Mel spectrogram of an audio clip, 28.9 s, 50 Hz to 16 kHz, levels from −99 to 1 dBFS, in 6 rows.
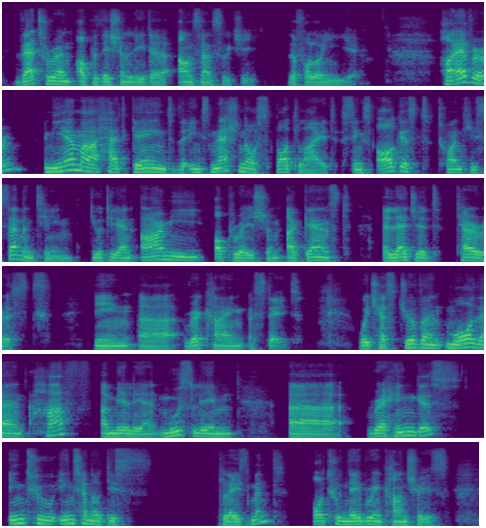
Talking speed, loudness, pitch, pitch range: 105 wpm, -27 LUFS, 130 Hz, 120-145 Hz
